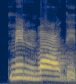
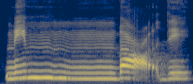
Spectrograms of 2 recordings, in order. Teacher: নুনের জায়গায় মিম দিয়ে গুণনা করে পড়তে হবে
